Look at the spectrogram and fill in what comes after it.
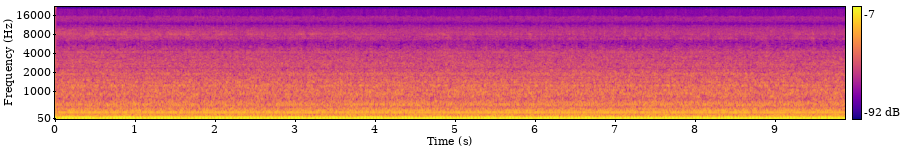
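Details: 2007 Honda Ridgeline petrol V6 at cold first start-up idles with a deep, uneven rumble and loping stumble two or three times a second; misfire occurs only when cold, VTM-4 light on.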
